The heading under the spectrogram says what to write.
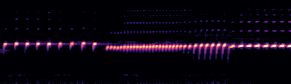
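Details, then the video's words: Canary singing a measured series of short notes that speeds into a rapid purring roll, then slows into clear repeated pips. "Canary SINGING Like a Pro with Proven Tone Techniques!"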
